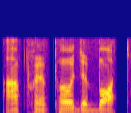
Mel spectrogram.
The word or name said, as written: a propos de bottes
